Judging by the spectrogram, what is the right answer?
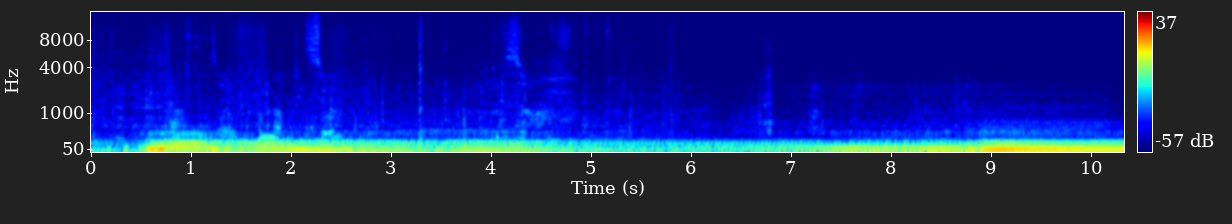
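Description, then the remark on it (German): A race car engine fires up as a 40-year-old hobby racing driver presses the start button at a race track, settling into a deep, loud idle rumble, its note swelling briefly midway and surging again with a revving push near the end as he drives slowly to the start. “Der Motor heult auf,”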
